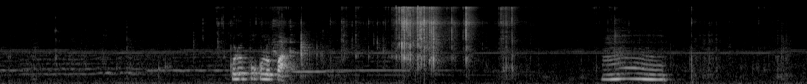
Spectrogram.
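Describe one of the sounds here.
A young woman chews and smacks her lips close by.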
